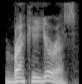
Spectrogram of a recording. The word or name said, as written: brachyurous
